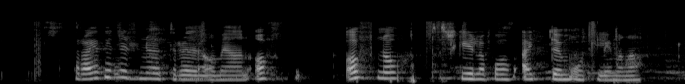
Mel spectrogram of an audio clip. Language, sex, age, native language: Icelandic, female, 12, Icelandic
